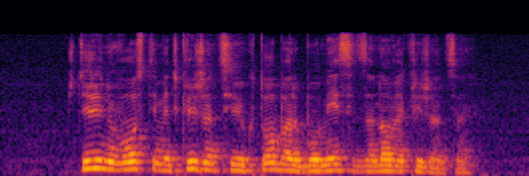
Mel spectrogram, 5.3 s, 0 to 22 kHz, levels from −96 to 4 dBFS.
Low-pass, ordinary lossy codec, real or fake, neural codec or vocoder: 9.9 kHz; none; real; none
